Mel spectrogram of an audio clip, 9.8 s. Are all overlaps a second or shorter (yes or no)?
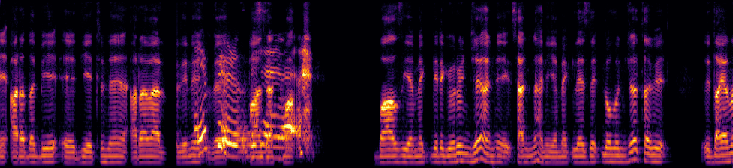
no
